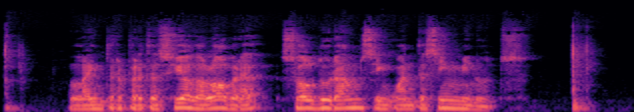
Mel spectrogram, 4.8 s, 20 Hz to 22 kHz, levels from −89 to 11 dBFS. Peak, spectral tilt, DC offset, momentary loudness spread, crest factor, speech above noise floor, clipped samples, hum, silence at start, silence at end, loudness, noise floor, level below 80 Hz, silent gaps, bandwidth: -2 dBFS; -5.5 dB/octave; under 0.1%; 15 LU; 18 dB; 21 dB; under 0.1%; none; 0.05 s; 0.35 s; -20 LUFS; -40 dBFS; -50 dBFS; none; 11.5 kHz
